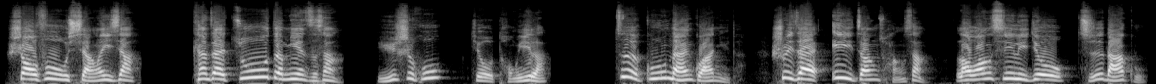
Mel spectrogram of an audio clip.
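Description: A woman telling a promotional story in a brisk, emphatic scripted sales delivery. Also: fairly high pitch, big pitch swings. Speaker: course promoter narrator.

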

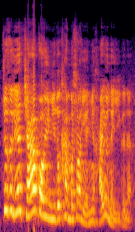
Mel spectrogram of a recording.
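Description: Animated man explaining a story aloud. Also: very high-pitched, racing. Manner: chatty, often checks in with the listener. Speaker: father reading a classic novel to his daughter.

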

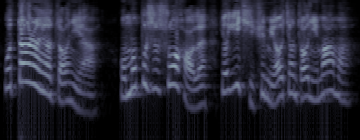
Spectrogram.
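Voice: mid-range voice, big pitch swings, normal speed, pitched above the performer's own voice. A reader voicing an eager young man who asks urgent, insistent questions.

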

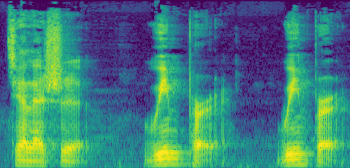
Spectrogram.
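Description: A man teaching English expressions in a scripted bilingual lesson, reading each example sentence slowly and deliberately. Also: low voice, animated, a bit bright.

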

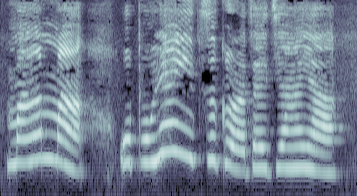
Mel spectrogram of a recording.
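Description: A woman's voice: very high voice, very animated, slow, voice pushed up, heavily acted. A woman doing a clingy little bunny child. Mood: whining. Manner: pleading, childlike. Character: small young rabbit child, clingy and whiny.

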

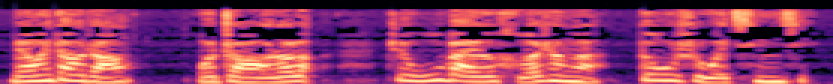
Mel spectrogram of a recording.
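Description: Here is a bragging monkey king from a storybook told aloud, voiced by a woman. His voice is warm and breathy, with a playful, teasing confidence. It sits slightly higher than average and sounds a little distant from the microphone. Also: a little fast, no echo. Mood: teasing, confident. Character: cheeky boastful male monkey king hero.

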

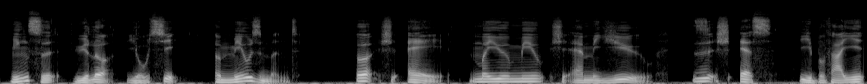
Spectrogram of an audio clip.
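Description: A man teaching English vocabulary, slowly spelling out each word's letters and sounds. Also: on the low side, expressive, warm tone, no room sound. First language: Chinese. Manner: slow, deliberate spelling-out of word sounds. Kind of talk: vocabulary phonics lesson.

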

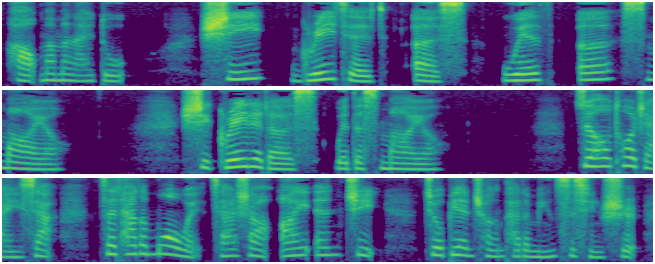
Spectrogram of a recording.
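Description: A woman teaching English vocabulary in a scripted lesson, spelling words letter by letter and reading example sentences slowly. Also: on the high side, mellow, dry recording, clean studio sound.

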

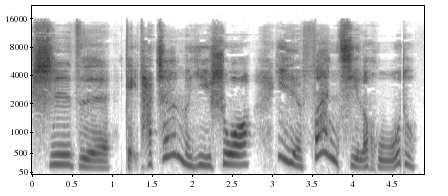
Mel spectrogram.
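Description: A woman storyteller reading a children's storybook in an animated, sing-song, expressive way. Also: on the high side, slow, husky, no echo, clean studio sound.

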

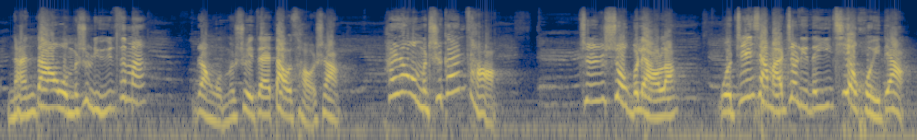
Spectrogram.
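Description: A woman voicing an angry male elephant king in a children's storybook, loud and huffy. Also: fairly high pitch, very animated, moderate pace, faint music behind. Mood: indignant.

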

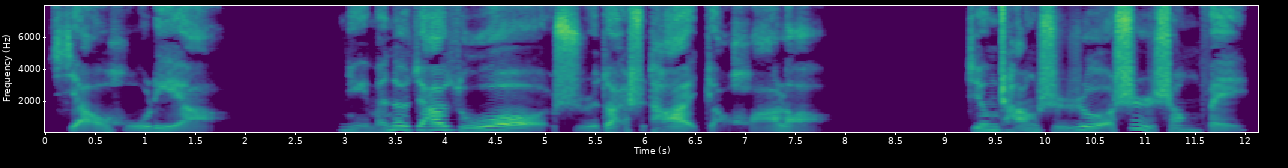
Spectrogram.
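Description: Lady doing a stern old goat teacher guy, deep and slooow, dry close sound, kids' story. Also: big pitch swings, dry recording, heavily acted. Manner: slow, weighty, scolding.

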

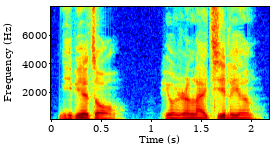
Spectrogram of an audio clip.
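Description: A man reading the lines of a calm, wry wandering old monk in an unhurried, matter-of-fact way. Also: low-pitched, dry recording, studio quality, natural voice.

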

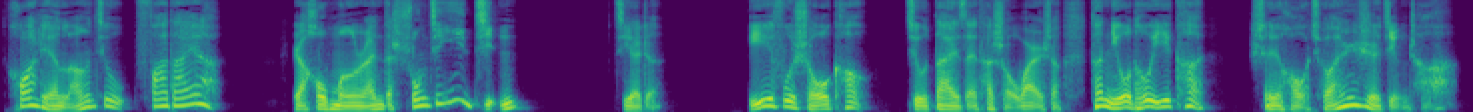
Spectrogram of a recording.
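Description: Lively male storyteller. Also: medium pitch, a little slow, husky, dry recording, clean studio sound. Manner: lively, colloquial, with voices for every character. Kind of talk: storytelling narration.

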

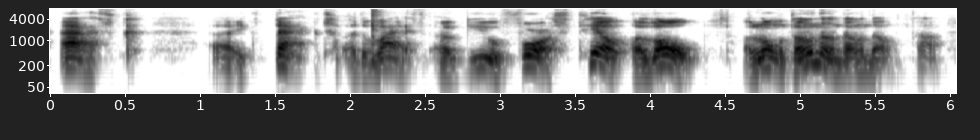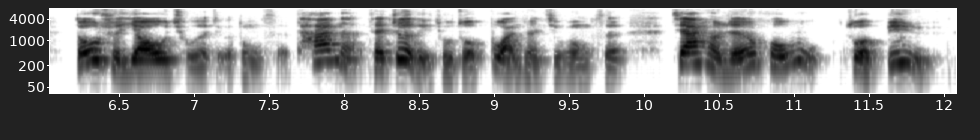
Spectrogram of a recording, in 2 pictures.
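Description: Lively-pitched man teaching grammar. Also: breathy edge. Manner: explains in Chinese, reads English examples slowly and spells words letter by letter. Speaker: English teacher. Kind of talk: spoken grammar lesson.

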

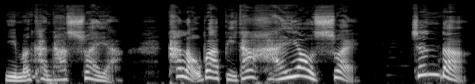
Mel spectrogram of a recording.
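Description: A woman voicing an excitable, boastful young woman who squeals with delight. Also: high-pitched, unhurried, husky, dry recording, studio quality, full character voice. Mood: thrilled.

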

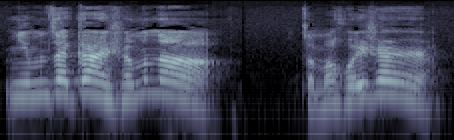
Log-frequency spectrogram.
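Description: A woman voicing a boisterous father who shouts, raising her pitch and volume. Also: expressive, a little fast. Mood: calling out. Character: loud, boisterous father, a grown man.

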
